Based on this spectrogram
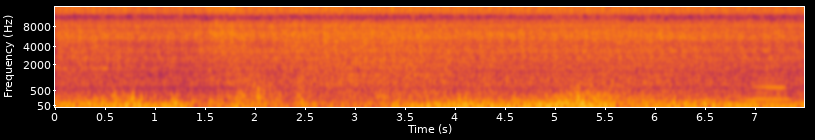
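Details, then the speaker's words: Vintage Chevy van that sat for years, running briefly on an improvised fuel and air supply: low, uneven idle with an irregular lope and no sharp knocks. Rough idle, cause not confirmed. "guess a little more idle [Music] yeah [Music] we're not going to run it too long there you go no well uh yeah a little mess there"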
